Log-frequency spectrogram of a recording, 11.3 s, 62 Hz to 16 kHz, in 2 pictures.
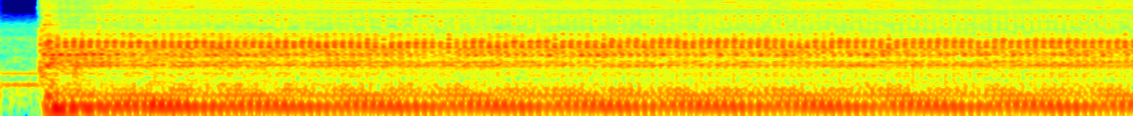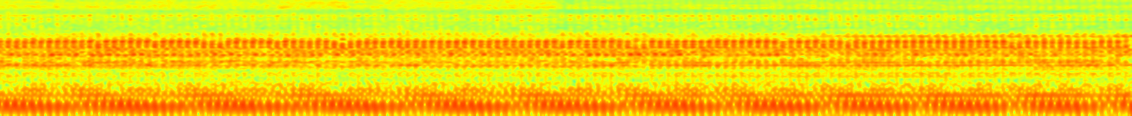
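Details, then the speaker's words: Hill EC-3000 EVO high-pressure compressor, first run, set to 300 bar, filling a 1-litre bottle from 180 bar with fan running: steady even drone with regular thump about twice a second, no knocks or rattles; running normally. "Là, je sais pas si vous l'entendez, mais le ventilateur est en route. Il est en train de tourner. On l'entend, mais alors pas du tout."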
